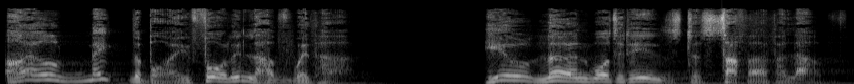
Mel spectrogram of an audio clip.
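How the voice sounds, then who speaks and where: A man's voice: on the high side, huge pitch swings, takes it slowly, breathy edge, in a large hall, voice pushed up, full character voice. A man reading a storybook aloud, voicing a proud and scheming fairy king who gives stern commands and gloats. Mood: gloating.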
